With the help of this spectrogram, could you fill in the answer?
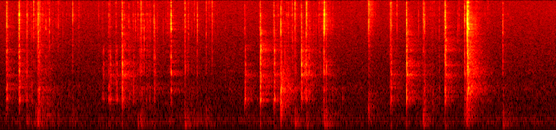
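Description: A hand-sized solid green dry soap bar is shaved and cut with a metal utility-knife blade held in the other hand. About two dozen short, crisp scraping cuts follow one another, each a quick bright scratch that stops almost at once, with quiet pauses between them.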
